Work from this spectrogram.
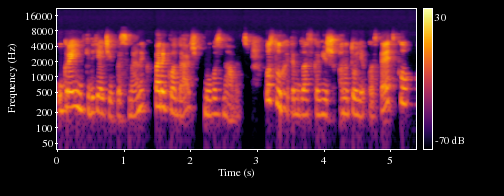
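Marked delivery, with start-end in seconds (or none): none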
